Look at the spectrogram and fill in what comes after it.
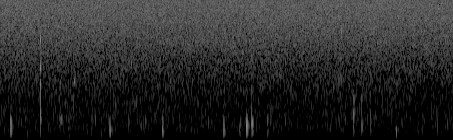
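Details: Faint scattered gurgles and clicks over a steady hiss, a few hours after a huge meal (cheeseburger, fries, three eggs, onion rings, cheese stick, chicken tenders); borborygmi, soft digestive sounds.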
